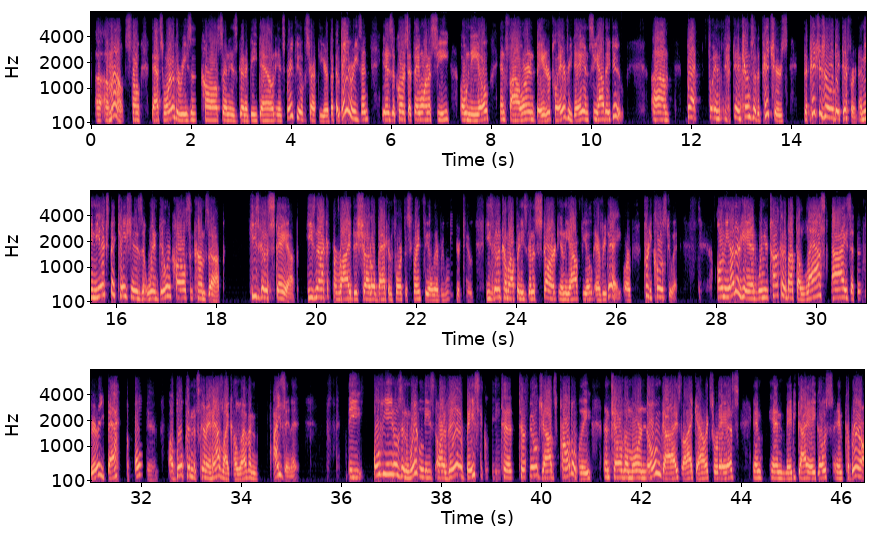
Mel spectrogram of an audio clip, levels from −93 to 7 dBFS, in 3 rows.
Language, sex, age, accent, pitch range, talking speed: English, male, 50-69, American, 170-220 Hz, 215 wpm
